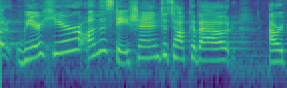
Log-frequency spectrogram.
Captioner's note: none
